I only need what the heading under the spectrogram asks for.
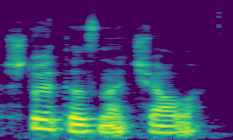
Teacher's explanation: Orta cinsdə götürsək də, siz bilirsiniz ki, vurğu əgər düşmürsə, şəkilçiyə bu zaman A kimi tələffüz olunacaq. Həm birinci o A kimi tələffüz olunacaq, həm şəkilçi.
